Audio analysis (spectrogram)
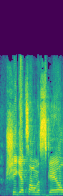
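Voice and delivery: usual speaking voice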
